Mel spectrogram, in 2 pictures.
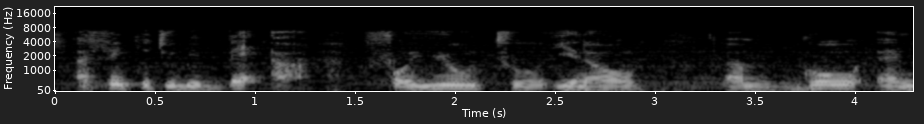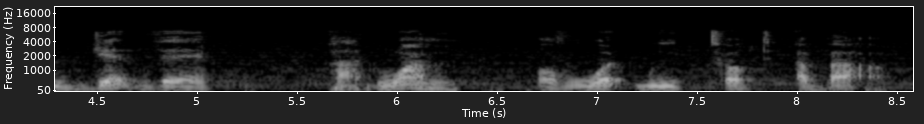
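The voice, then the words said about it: Put-on British accent. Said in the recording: “Let me go into the UK accent.”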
